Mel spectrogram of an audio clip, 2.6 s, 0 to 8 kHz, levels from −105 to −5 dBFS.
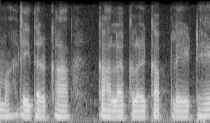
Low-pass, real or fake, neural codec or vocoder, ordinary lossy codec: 7.2 kHz; real; none; Opus, 24 kbps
